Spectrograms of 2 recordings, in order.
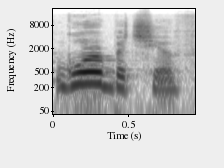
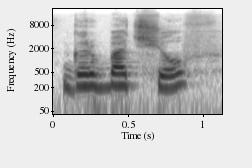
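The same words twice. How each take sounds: First: The stress falls before the final syllable. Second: The stress falls on the final syllable. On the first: The speaker calls it wrong. "So it's not Gorbachev" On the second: The speaker calls it right. "the ending becomes stressed"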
